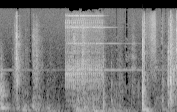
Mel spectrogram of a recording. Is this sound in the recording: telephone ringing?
yes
